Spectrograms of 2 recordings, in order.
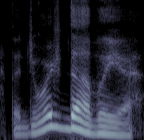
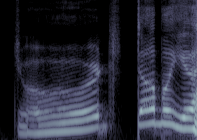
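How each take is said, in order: First: "The George W." said very slowly, leaning on "George"; slow emphatic name. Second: Higher, louder put-on voice saying "George W."; mock answer in a put-on voice. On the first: Shown as a demonstration. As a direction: drag out "The George W." with weight on "George". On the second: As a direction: say "George W." as a cartoonish imitation. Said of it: "can you say this".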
